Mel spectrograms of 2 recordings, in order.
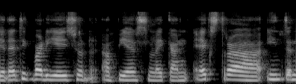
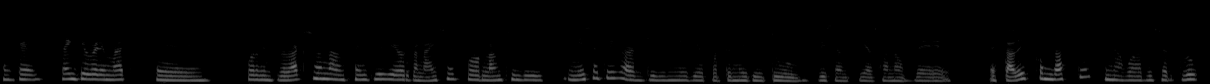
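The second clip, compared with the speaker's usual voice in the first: faint and far from the mic; barely audible; 23 dB quieter, faster than usual. Real, not acted. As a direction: speak too far from the microphone. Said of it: "your voice is very quiet".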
